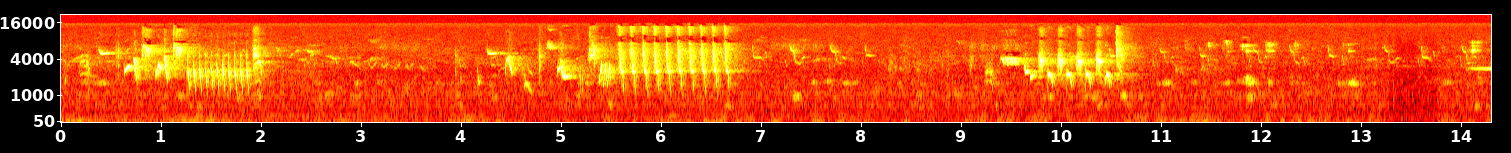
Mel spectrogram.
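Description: A songbird singing in three short bursts of quick, trilled chirps, a few seconds apart.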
